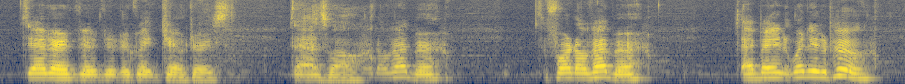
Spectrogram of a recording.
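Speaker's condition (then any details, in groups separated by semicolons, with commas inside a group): Muscular dystrophy, Duchenne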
